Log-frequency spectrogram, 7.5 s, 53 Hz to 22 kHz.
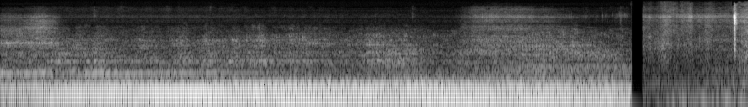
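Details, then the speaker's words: Cold-day cranking of a 1988 Mercedes 190E W201 after its valve stem seals were replaced: steady starter churning for six seconds, but it never catches. The owner later suspects an empty fuel tank; a manifold pipe had also been left off. "Okay, I'm not sure what is going on here. I got no starting."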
